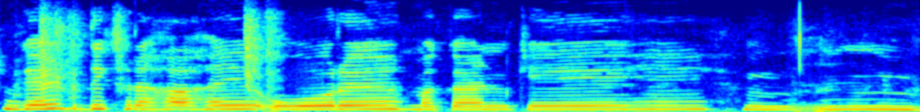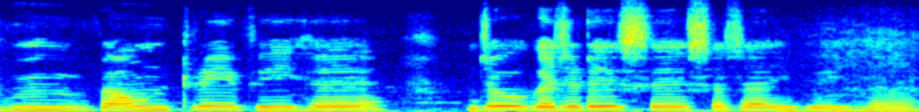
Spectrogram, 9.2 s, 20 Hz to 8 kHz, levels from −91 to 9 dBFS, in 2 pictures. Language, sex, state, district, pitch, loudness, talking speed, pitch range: Hindi, female, Bihar, Jahanabad, 235 Hz, -20 LUFS, 115 wpm, 220-250 Hz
